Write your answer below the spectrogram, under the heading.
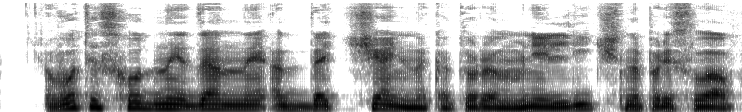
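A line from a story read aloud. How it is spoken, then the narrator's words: Plain. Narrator (Russian): сказал я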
